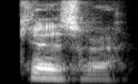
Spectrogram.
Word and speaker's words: Khidr: in Persian, we pronounce D as Z. Right. So that's how Persians pronounce it. So they say, what is it again? Khidr. Al-Khidr. Z for zebra.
